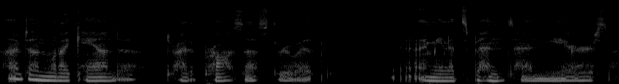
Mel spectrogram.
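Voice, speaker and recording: A woman voicing a gravelly-whispered young vampire. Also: lowish voice, fairly even intonation, unhurried, dry recording, clean studio sound, exaggerated voice. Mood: wistful. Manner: soft whispering, intimate. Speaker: ASMR roleplay performer. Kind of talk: ASMR roleplay. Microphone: close mic.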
